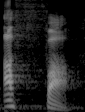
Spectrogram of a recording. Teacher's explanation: Fa is articulated between the inside of the lower lip and the tips of the two front incisors. And so in other words, and from the inside of the lip, so the fa with the edges of the two top incisors.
